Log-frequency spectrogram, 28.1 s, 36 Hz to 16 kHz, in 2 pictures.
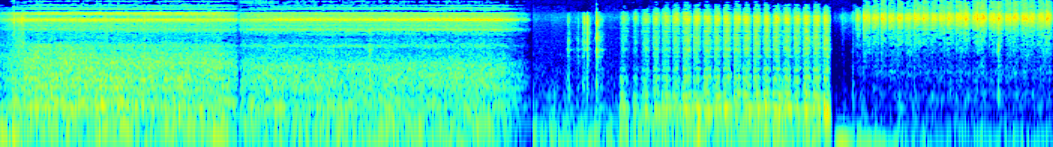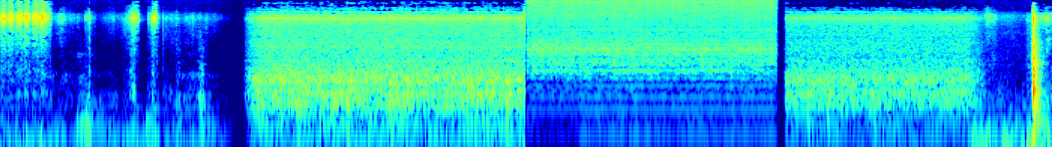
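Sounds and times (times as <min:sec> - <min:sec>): gas torch flame hiss: 0:00.0 - 0:07.1
hand file rasping metal: 0:08.3 - 0:11.1.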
